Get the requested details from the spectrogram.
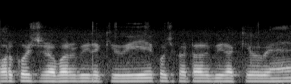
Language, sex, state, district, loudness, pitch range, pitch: Hindi, male, Haryana, Charkhi Dadri, -16 LUFS, 145-150 Hz, 145 Hz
